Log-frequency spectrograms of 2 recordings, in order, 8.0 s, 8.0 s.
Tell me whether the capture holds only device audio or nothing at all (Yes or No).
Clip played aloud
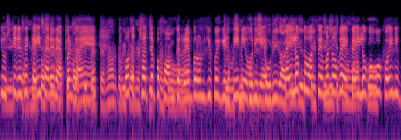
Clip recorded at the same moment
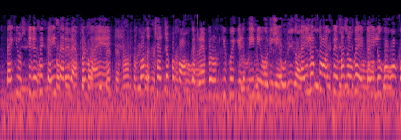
Yes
